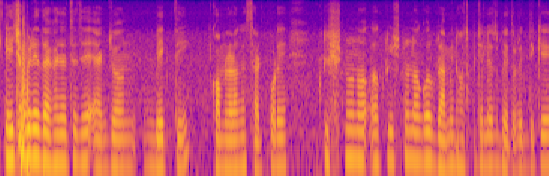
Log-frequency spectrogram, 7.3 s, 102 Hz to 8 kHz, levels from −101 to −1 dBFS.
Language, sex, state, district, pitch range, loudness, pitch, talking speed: Bengali, male, West Bengal, North 24 Parganas, 130-150 Hz, -22 LUFS, 135 Hz, 155 wpm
